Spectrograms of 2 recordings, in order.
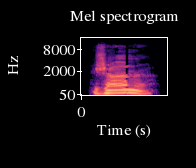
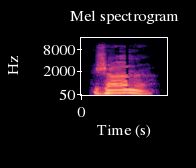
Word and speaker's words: genre: YouTube on screen look listen and repeat genre genre genre and now take a look at the picture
